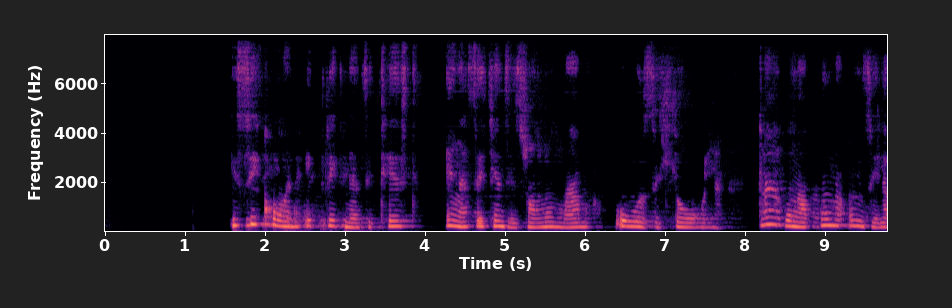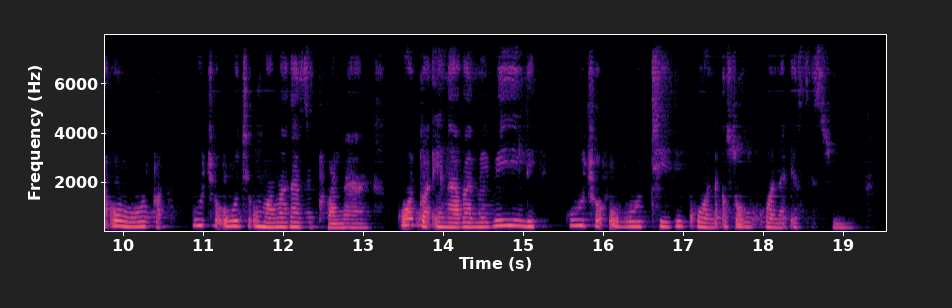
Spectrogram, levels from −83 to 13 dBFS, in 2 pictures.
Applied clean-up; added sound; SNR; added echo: neural mask model DeepFilterNet 3.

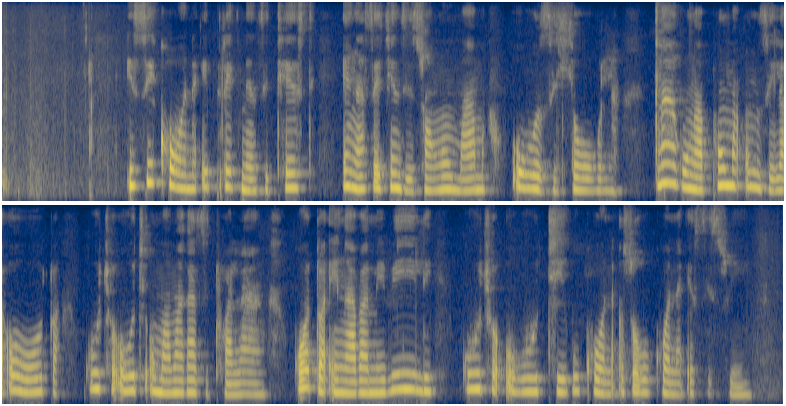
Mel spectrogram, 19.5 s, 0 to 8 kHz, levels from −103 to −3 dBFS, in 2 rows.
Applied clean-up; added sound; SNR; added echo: none; none; none; none.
